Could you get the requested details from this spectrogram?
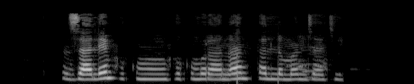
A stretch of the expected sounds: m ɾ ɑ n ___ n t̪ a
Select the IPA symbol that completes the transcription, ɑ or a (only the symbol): ɑ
